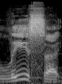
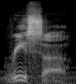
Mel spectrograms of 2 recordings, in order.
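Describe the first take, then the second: First: The name begins with an L sound. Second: The name begins with an R sound. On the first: "instead of Lisa" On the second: "you might hear Risa instead"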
